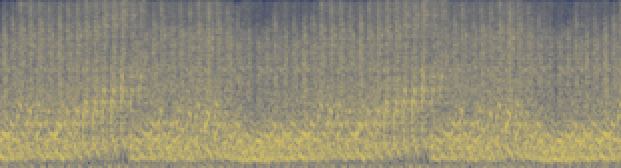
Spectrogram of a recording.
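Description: A cartoon voice sample chopped into a rapid-fire stutter and layered into a loud, distorted buzz, swelling in a repeating sweep about every second and a half.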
